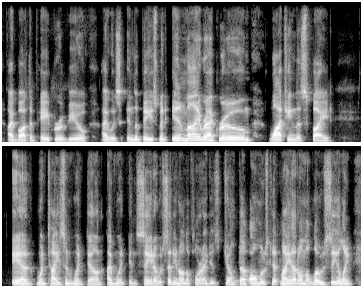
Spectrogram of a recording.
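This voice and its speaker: A man of medium pitch with an ordinary speaking voice talks at a fairly slow pace on a very clean recording with a silent background. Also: lively intonation. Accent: American. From Ohio, US Midwest. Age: 60s. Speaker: commentary youtuber. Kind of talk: commentary. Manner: casual.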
